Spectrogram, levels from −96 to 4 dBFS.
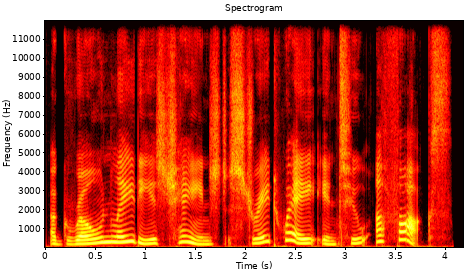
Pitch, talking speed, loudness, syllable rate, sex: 245 Hz, 130 wpm, -16 LUFS, 3.4 syllables/s, female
